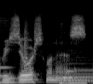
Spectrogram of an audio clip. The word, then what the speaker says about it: resourcefulness: hard to explain because we should be saying it with like more of an S sound like resourcefulness but Americans don't say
